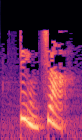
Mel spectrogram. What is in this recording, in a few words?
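"定价", Mandarin Chinese; chinese-flashcards; hsk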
